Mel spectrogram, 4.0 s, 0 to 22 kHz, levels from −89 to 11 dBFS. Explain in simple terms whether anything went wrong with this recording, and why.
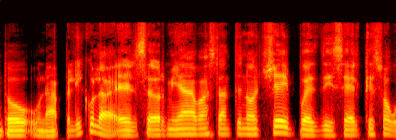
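Something went wrong. From about 0.54 s to the end, the speech sounds thin, bright and hissy. The s and sh sounds are too sharp. This fault is called pre-emphasis left on. Before recording or sending, the high tones were deliberately turned up so they would survive noise. On playback, a matching step should have turned them back down. That step was skipped, so the treble stays too loud and the voice loses its warmth.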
